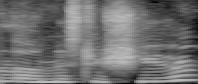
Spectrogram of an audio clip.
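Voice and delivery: put-on very high-pitched elderly woman voice. In an improvised bit, playing a new character greeting someone, old lady voice. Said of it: "I'm an old lady".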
